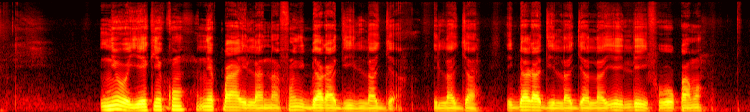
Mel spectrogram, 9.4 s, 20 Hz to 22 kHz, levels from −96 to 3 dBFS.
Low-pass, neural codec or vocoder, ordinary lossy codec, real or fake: none; none; none; real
